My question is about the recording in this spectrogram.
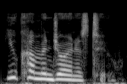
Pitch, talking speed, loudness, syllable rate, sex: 240 Hz, 280 wpm, -13 LUFS, 5.5 syllables/s, female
